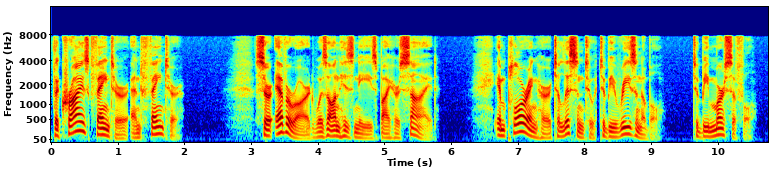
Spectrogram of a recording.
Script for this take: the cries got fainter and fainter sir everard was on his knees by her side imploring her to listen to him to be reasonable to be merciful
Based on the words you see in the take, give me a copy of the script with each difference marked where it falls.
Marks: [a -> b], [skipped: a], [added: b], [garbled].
the cries [skipped: got] fainter and fainter sir everard was on his knees by her side imploring her to listen to [skipped: him] to be reasonable to be merciful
